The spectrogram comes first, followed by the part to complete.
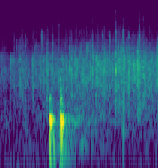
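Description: Audience applauding, the applause starting and building, with two low thumps just under a second in.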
